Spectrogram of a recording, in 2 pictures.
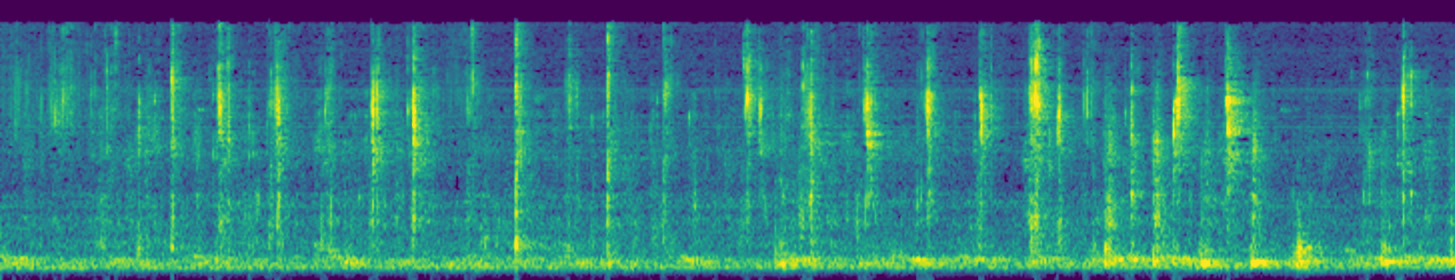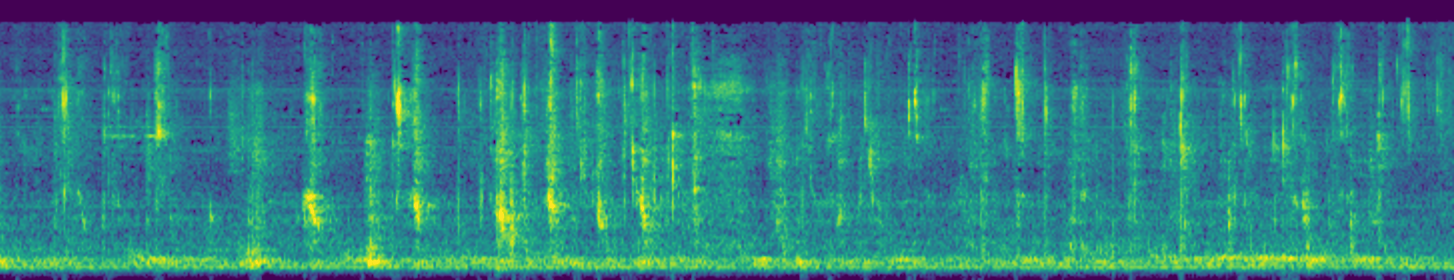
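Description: Close-up eating sounds of a person chewing khichdi and crisp fried fish and vegetable fries by hand: wet mouth smacks and crunches, several irregular clicks a second.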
